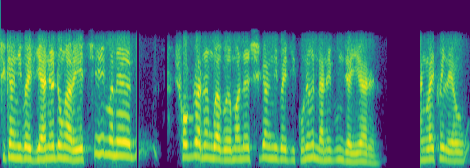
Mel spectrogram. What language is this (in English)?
Bodo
